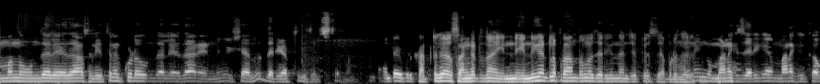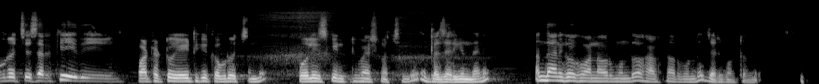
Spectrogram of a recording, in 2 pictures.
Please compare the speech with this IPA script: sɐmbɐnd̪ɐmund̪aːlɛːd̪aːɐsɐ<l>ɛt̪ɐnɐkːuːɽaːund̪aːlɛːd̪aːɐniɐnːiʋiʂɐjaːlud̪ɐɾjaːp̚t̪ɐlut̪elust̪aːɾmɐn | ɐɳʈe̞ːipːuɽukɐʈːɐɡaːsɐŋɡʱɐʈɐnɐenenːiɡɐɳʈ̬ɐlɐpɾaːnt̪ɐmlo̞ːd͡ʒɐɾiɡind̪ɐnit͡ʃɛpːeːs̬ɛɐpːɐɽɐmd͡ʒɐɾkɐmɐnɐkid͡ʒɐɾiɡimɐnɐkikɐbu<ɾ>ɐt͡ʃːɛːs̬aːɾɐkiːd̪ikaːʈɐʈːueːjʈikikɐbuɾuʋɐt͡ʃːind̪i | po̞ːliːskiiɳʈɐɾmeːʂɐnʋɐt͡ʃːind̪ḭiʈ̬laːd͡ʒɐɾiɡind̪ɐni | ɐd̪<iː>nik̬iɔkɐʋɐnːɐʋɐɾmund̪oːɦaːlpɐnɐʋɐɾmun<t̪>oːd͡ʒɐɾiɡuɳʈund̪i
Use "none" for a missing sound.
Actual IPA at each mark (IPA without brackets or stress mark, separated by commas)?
l, ɾ, aː, d̪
